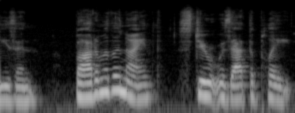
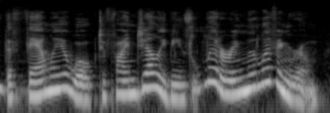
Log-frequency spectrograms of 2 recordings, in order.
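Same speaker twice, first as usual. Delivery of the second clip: ordinary delivery, nothing marked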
